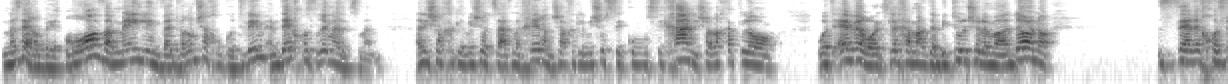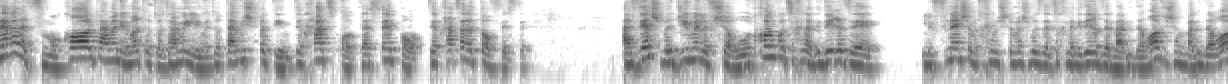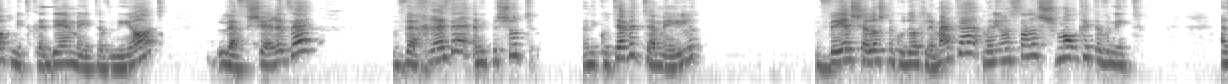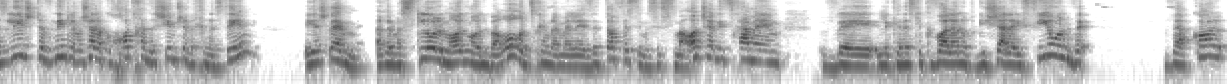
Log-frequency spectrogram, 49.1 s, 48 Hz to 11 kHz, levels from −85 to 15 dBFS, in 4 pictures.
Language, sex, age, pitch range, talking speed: Hebrew, female, 40-59, 165-235 Hz, 155 wpm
